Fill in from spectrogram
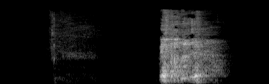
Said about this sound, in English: Pardon me. I'm in recovery mode. I'm still hacking and coughing a bit.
